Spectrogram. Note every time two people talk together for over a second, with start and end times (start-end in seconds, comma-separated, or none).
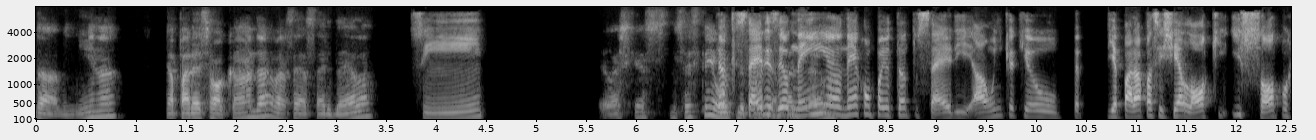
6.8-8.0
